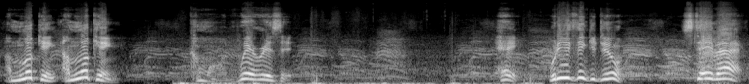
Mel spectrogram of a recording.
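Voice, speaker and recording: A man playing a frantic, eager delivery driver who shouts and gives himself panicky pep talks in a comic audio drama. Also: high voice, very animated, measured pace, pauses often, a faint crowd, voice pushed up, heavily acted. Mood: panicked.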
